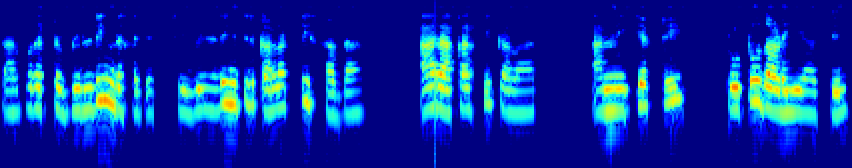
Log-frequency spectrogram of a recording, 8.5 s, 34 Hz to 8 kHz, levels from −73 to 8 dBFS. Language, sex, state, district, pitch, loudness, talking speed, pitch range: Bengali, female, West Bengal, Jhargram, 220 Hz, -25 LUFS, 135 wpm, 205-245 Hz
